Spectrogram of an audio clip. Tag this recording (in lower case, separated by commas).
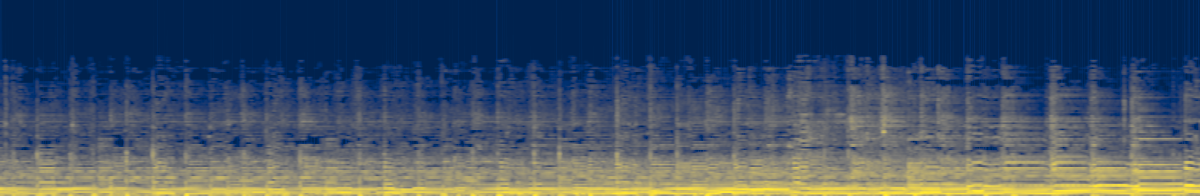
playing banjo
